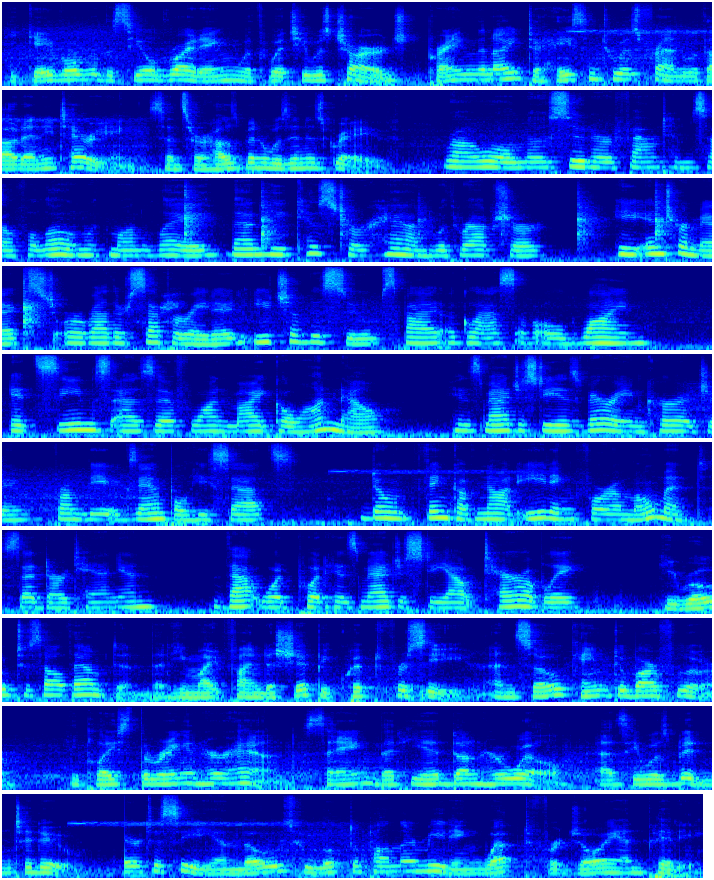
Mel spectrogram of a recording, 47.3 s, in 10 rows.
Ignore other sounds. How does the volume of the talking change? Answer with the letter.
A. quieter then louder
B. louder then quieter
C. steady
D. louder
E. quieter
C.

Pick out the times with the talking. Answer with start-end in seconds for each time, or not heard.
0.1-47.2.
